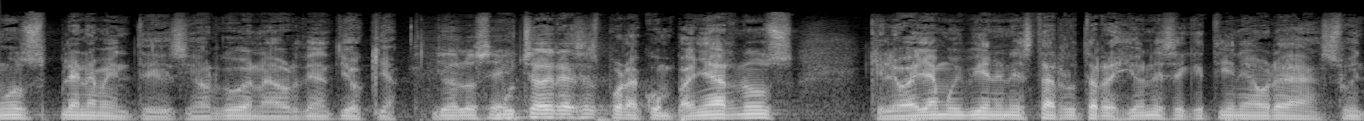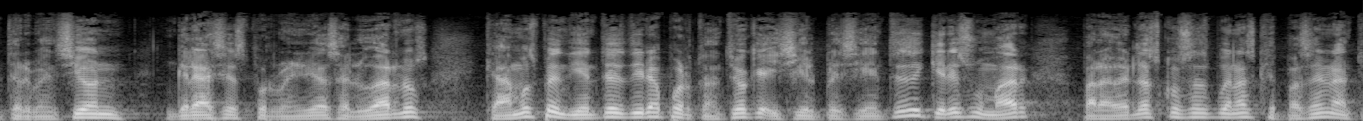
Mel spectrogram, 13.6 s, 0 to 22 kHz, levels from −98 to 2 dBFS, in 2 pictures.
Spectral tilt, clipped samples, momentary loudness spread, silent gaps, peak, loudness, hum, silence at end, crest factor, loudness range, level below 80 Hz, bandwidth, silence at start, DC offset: -5.5 dB/octave; under 0.1%; 8 LU; none; -2 dBFS; -20 LUFS; none; 0 s; 18 dB; 2 LU; -42 dBFS; 14.5 kHz; 0 s; under 0.1%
